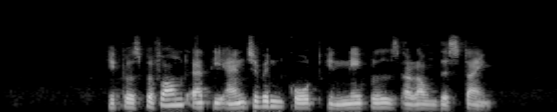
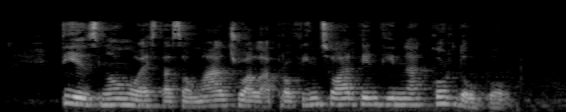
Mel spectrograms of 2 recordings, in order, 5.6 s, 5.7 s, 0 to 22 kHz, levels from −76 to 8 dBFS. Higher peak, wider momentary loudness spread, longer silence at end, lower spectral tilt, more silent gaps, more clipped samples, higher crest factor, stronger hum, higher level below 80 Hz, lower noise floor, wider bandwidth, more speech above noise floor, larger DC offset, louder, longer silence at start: first, -2 dBFS vs -8 dBFS; second, 5 LU vs 10 LU; first, 0.7 s vs 0.55 s; first, -7.5 dB/octave vs -3.5 dB/octave; neither; neither; about the same, 16 dB vs 20 dB; neither; first, -56 dBFS vs -68 dBFS; first, -70 dBFS vs -61 dBFS; second, 7 kHz vs 11.5 kHz; first, 52 dB vs 34 dB; neither; first, -19 LUFS vs -27 LUFS; first, 1.1 s vs 0.6 s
